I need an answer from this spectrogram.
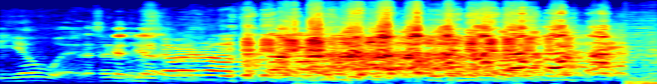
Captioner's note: laughter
